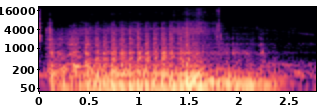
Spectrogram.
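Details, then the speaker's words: 3.6 VR6-swapped VW Mk1 Rabbit track car, hot after hard driving, cranked after a half-hour cool-down: steady cranking chugs, engine briefly catches then dies within seconds; fuel pump primes; owner suspects fuel pump or sensor. "and wants to start up but then it dies immediately yeah so I'm pretty much stranded at this point"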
